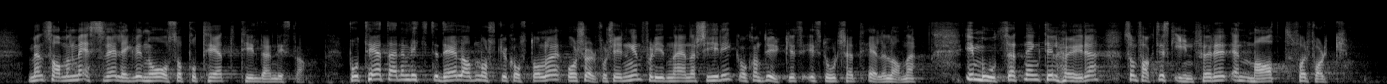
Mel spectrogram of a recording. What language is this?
Norwegian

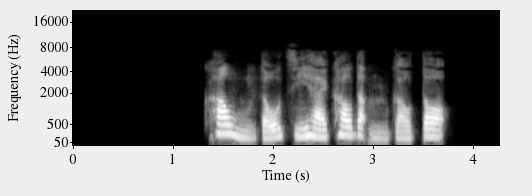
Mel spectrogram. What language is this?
Cantonese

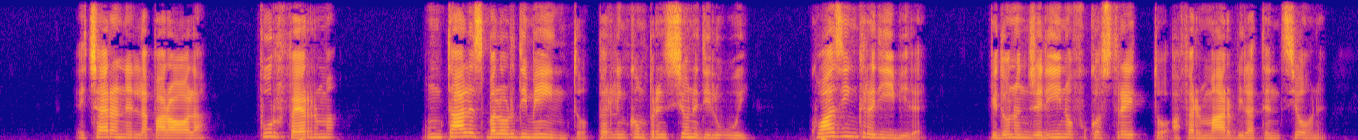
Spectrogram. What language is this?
Italian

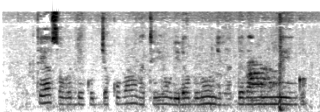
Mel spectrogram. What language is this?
Ganda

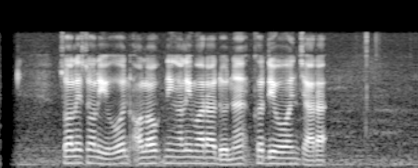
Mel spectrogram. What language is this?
Sundanese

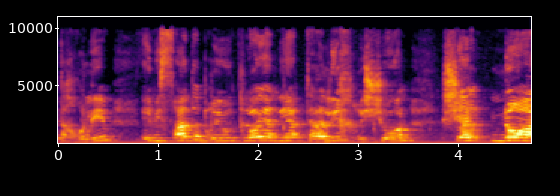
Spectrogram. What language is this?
Hebrew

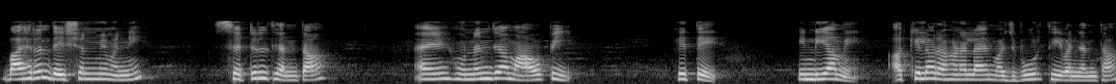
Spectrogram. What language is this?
Sindhi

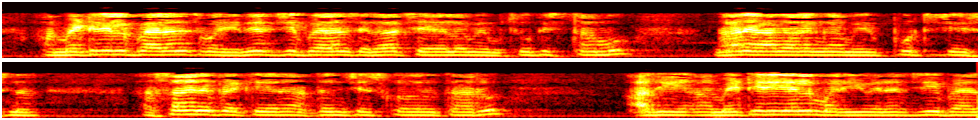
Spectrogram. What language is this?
Telugu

